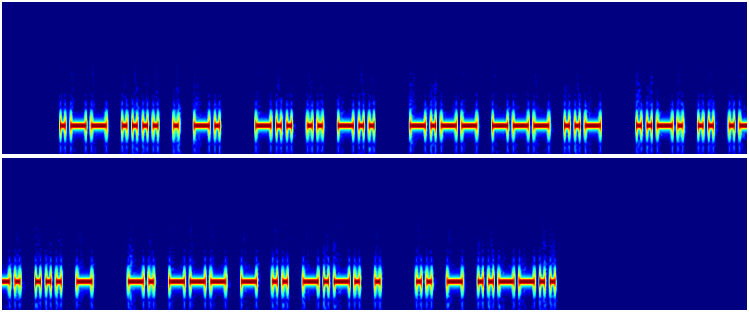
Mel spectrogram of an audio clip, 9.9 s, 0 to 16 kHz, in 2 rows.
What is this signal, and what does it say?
Morse code, heard as a keyed tone, about 34 wpm, 700 Hz. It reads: WHEN DID YOU FIRST NOTICE IT?
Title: Sentences from Top 1000 Words - Review Part 2 - 35wpm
